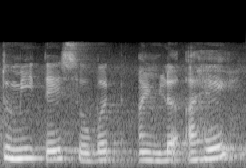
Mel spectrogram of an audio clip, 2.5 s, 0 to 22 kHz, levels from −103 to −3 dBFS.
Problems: constant background noise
